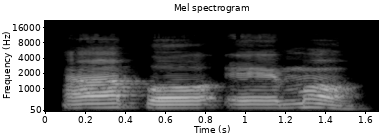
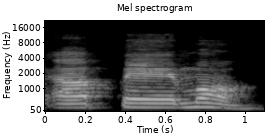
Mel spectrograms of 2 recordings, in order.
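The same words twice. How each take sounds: First: "Apo, emo" in separate parts with the o kept; unelided reading. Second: "apemo" run together without the o after p; elided three syllables. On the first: Teacher contrasting an added syllable, Apo and emo kept apart. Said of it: "Not like apemo". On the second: Teacher showing the elision, apemo as one joined word. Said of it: "So it's three, three syllables for apemo". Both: Shown as a demonstration.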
